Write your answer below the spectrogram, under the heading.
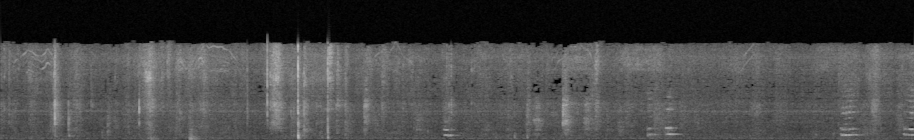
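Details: Border Collie puppies, one of five born at the Sakura Garden dog run in Okayama City, give short high squeaky whimpers around the fourth, seventh and eighth seconds, over steady rustling, clicks and handling noise.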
